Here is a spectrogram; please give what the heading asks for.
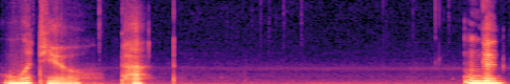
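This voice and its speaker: A performer voicing a possessive, androgynous male vampire master in an ASMR roleplay, soft, breathy and often whispering, coaxing and condescending. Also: mid-range voice, no echo, exaggerated voice. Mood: doting, possessive. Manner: slow, purring, coaxing, condescending. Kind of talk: ASMR roleplay, intimate scripted monologue.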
